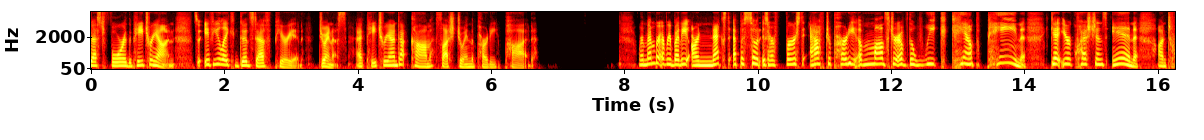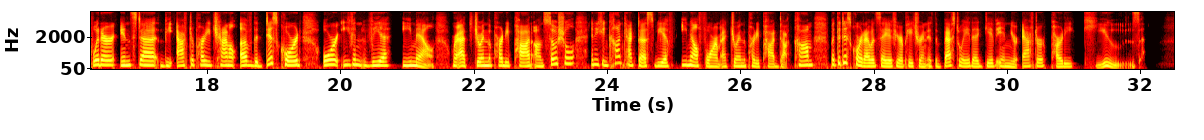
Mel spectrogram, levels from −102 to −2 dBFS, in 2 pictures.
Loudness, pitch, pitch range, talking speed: -23 LUFS, 215 Hz, 175-260 Hz, 170 wpm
